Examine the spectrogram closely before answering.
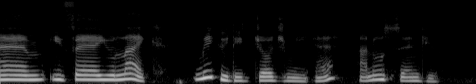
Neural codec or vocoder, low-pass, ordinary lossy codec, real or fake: autoencoder, 48 kHz, 128 numbers a frame, DAC-VAE, trained on Japanese speech; 19.8 kHz; Opus, 24 kbps; fake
